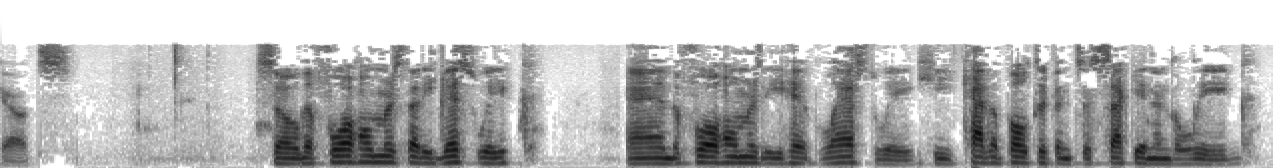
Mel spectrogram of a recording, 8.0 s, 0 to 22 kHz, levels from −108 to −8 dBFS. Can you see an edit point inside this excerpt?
yes; 5 cuts; at 1.9 s, 2.7 s, 4.8 s, 5.7 s, 6.6 s

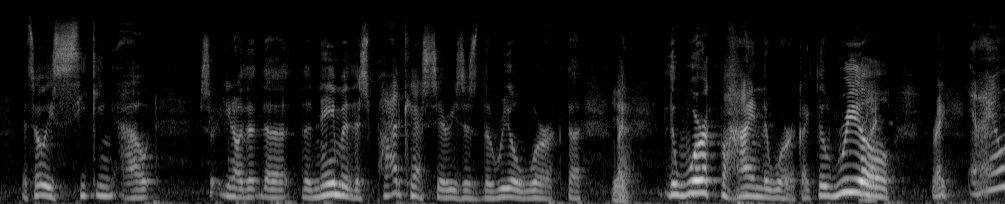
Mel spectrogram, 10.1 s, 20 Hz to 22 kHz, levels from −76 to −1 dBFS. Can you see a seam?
yes; 1 cut; at 6.6 s

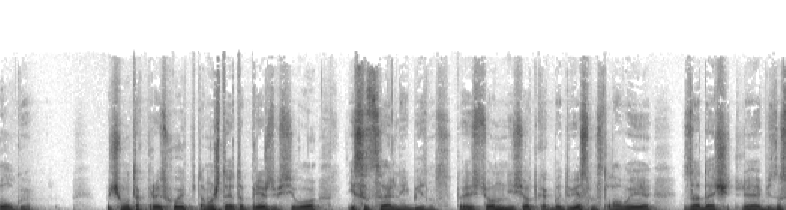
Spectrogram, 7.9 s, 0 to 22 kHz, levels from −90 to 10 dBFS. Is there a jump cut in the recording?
yes; 1 cut; at 4.5 s

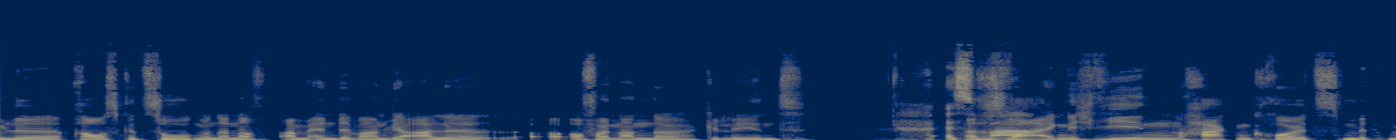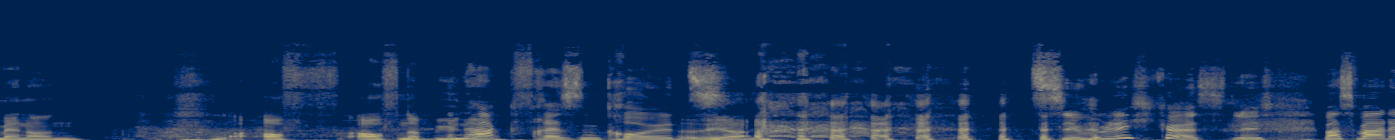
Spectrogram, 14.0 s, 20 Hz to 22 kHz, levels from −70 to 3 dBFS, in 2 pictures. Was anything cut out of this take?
no; 0 cuts

